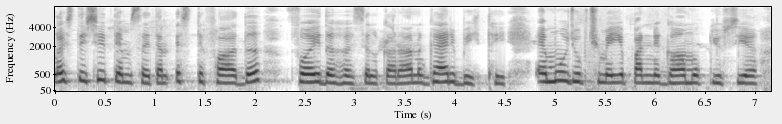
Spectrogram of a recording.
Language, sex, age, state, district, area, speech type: Kashmiri, female, 30-45, Jammu and Kashmir, Baramulla, rural, spontaneous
